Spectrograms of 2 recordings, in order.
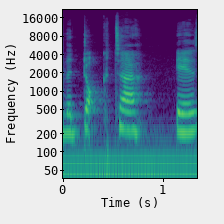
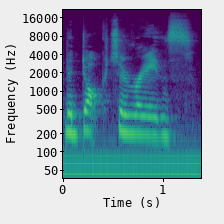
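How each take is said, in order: First: Doctor ends without an r sound. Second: An r sound links doctor into is. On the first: "when I pronounce it separately, I don't pronounce that R at the end of doctor" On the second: "if I say it together"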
